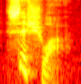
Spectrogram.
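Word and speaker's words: Seul Choix: According to Helga, the true French is séchoir, which means only choice. There are a number of theories about how the point got its name, but nowadays most locals pronounce it séchoir. So, as Helga pointed out, my pronunciation wasn't even close.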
